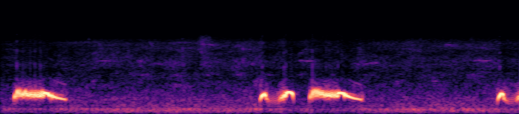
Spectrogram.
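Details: Repeated calling of a female spotted dove summoning a male. A long, descending coo is followed after a gap by a pair of short notes and another long, falling coo, with the pattern restarting at the end. Faint background hum.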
